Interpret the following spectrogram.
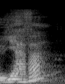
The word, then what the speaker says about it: Yahvah: invoqué le nom de Yahva, et la prononciation de Y-H, Vav, He, selon les Hébreux, c'est Yahva, et personne ne peut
